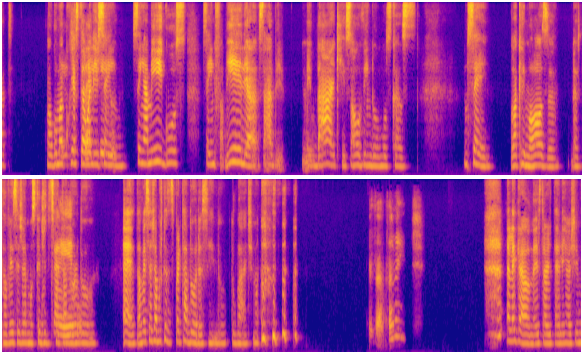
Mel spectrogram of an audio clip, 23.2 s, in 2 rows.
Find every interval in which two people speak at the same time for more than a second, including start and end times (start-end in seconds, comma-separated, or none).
1.1-2.3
